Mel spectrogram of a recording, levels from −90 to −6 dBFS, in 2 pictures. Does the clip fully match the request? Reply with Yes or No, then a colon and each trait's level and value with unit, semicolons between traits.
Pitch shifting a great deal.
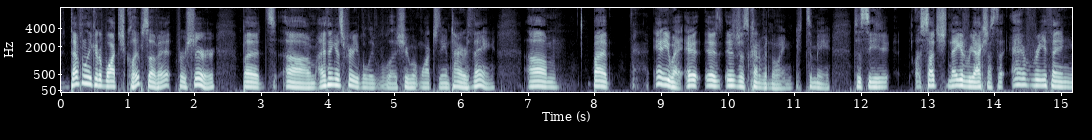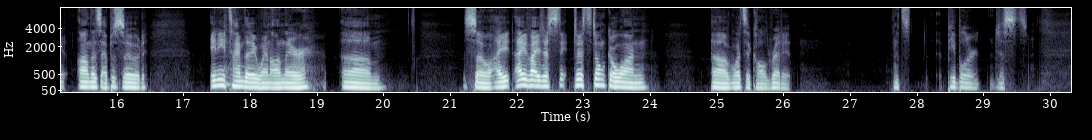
No: average, 4.6 semitones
